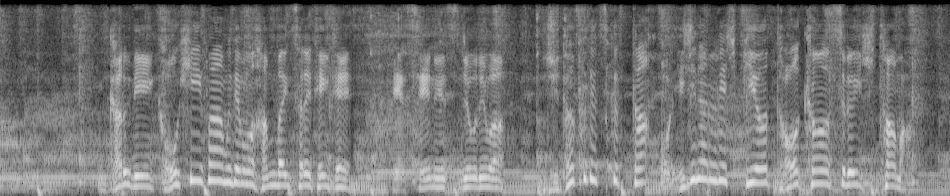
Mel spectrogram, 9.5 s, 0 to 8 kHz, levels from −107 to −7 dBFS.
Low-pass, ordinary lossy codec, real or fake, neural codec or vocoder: 7.2 kHz; AAC, 48 kbps; fake; codec, 16 kHz, 16 kbps, FunCodec, trained on Chinese and English, 50 frames a second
